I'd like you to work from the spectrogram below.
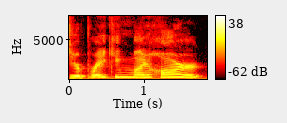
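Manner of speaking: high, drawn-out wail of heartbreak; melodramatic mock quote. Host mocking a tragic film line, high melodramatic wail. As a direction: stretch it high, slow and overdone.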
